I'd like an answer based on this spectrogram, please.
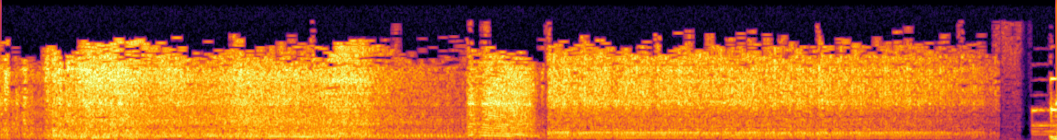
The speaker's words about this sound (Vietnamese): Vì cái xe cũ quá, nên quay một hồi lâu máy mới chạy được.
